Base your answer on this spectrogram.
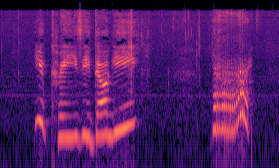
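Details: Pet dog making its unusual, strange-sounding howl indoors: wavering, moaning tonal cries that slide up and down, a long wobbling yowl followed by a shorter rising-then-falling wail.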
